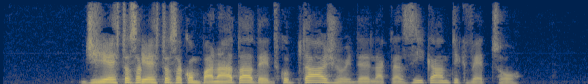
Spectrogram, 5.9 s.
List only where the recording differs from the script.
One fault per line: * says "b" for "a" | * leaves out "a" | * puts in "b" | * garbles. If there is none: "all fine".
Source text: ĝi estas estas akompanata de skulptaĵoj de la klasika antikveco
all fine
